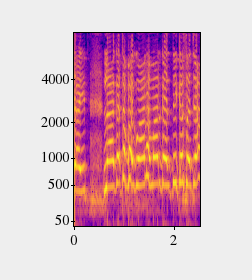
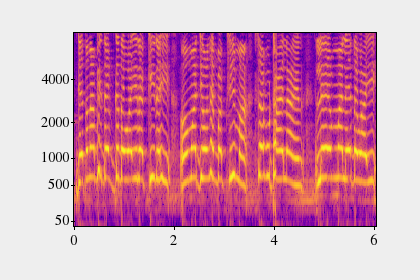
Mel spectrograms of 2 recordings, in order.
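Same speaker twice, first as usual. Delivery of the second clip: put-on higher little girl in the village; young girl voice; 5 semitones higher than usual. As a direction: fuss over the sick mother like a small child. Young daughter voiced by same actor.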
